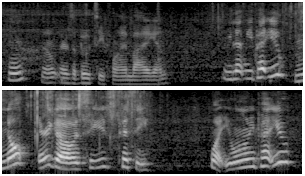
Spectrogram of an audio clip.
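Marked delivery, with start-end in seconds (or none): 3.3-8.9 high pet-talk voice. Real, not acted. Owner coaxing her cat to be petted, high pet talk.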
